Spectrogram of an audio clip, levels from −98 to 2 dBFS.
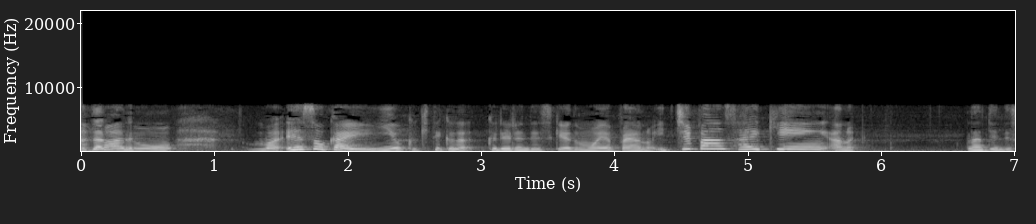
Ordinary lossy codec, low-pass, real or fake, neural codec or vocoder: none; 7.2 kHz; real; none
